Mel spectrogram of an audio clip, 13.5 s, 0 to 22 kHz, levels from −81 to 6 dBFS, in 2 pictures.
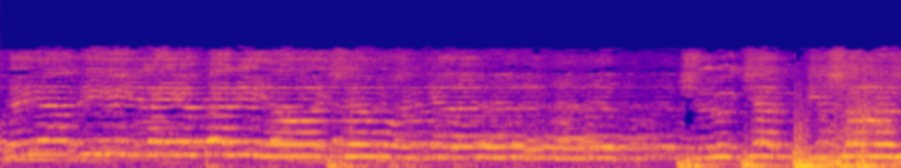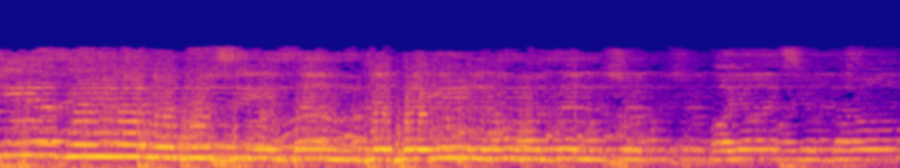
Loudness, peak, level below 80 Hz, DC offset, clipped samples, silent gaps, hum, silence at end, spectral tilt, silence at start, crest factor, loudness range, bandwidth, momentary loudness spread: -11 LUFS; 0 dBFS; -20 dBFS; under 0.1%; under 0.1%; none; none; 0 s; -6.5 dB/octave; 0 s; 8 dB; 7 LU; 7.2 kHz; 10 LU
